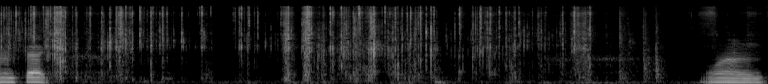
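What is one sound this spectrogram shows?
A foil wrapper crinkles and tears as it is torn open.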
